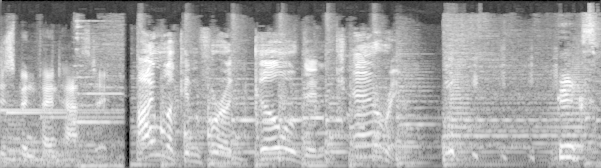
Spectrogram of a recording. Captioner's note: giggles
